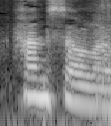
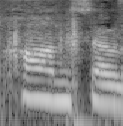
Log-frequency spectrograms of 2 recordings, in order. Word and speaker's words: Han Solo: Han Solo. Incorrect. Han Solo.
